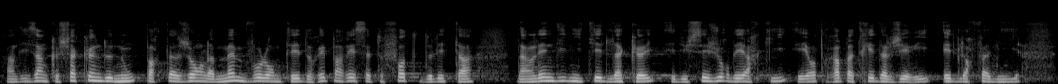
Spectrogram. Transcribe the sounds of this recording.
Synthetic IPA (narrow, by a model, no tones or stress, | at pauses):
ɑ̃d̪izɑ̃kəʃakʲɛ̃d̪ənupaʁt̪aʒɔ̃lamɛmvɔlɔ̃t̪ed̪əʁepaʁesɛt̪fɔt̪d̪əlet̪a | d̪ɑ̃lɛ̃d̪iɲit̪ʰed̪əlakʲœjed̪yseʒuʁd̪eaʁkʲieot̪χəʁapat̪χid̪alʒeʁied̪əlœʁfamij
